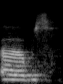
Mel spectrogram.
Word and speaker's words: herbs: about home remedies yep the H is silent so it's herbs now if you know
